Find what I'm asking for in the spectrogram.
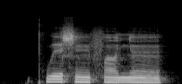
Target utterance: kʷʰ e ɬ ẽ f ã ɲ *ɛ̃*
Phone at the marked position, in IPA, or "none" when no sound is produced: ɛ̃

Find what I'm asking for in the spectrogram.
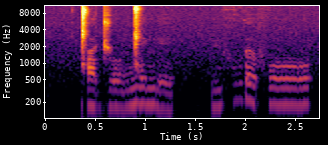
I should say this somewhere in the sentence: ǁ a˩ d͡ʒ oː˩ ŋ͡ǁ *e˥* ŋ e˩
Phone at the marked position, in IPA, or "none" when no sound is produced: e˧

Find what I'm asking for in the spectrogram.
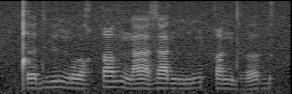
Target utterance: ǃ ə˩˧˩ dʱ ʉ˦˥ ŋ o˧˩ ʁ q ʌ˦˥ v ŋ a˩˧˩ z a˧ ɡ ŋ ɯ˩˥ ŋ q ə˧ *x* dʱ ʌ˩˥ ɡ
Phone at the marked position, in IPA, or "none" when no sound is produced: ŋ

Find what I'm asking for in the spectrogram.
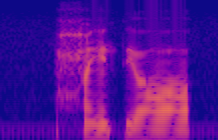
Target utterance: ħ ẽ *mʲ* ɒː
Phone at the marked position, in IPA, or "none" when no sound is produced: pʲ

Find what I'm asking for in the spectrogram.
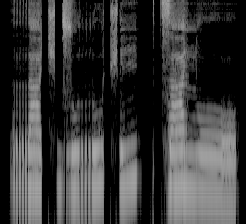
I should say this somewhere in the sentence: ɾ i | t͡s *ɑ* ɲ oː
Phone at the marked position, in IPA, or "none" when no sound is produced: a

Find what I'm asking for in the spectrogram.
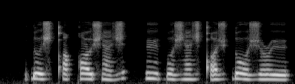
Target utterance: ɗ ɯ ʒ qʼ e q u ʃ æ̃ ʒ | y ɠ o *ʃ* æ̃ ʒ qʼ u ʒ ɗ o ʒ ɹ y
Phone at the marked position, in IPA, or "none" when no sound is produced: ʒ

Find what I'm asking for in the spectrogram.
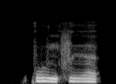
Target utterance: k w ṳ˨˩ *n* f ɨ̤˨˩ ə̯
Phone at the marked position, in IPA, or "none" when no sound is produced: n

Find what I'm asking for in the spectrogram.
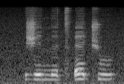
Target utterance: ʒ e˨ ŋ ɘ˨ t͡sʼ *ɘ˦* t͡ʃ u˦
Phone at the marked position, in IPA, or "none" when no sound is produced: ɛ˦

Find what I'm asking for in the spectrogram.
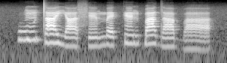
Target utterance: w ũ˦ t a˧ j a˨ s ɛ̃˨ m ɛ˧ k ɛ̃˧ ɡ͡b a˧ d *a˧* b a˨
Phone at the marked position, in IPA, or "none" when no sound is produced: a˨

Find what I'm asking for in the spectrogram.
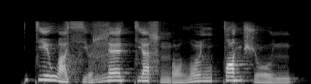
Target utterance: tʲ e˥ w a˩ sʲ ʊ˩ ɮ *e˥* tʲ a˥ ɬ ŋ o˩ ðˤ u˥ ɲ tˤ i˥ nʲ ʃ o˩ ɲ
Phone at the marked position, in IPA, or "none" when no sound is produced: ɛ˥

